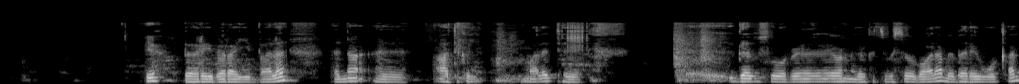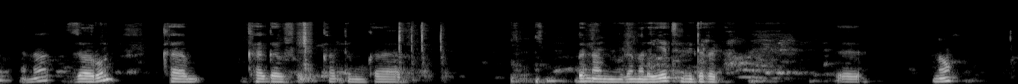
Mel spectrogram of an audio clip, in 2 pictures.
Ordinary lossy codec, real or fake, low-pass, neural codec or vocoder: AAC, 32 kbps; fake; 7.2 kHz; vocoder, 44.1 kHz, 80 mel bands, Vocos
